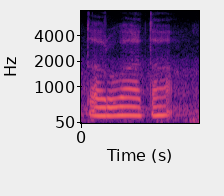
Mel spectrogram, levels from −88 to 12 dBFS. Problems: constant background noise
